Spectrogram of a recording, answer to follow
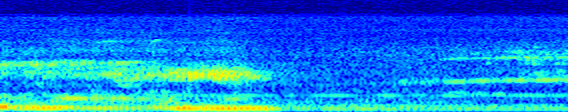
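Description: A man's wordless, drawn-out voice sound for about the first two seconds, then quieter.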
